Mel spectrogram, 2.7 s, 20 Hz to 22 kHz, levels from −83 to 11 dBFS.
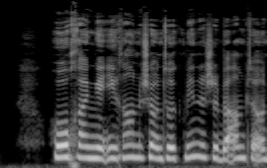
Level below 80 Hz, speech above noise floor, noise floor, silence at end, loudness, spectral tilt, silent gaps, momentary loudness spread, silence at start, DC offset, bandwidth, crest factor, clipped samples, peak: -46 dBFS; 35 dB; -51 dBFS; 0 s; -17 LUFS; -4 dB/octave; none; 6 LU; 0.55 s; under 0.1%; 17 kHz; 18 dB; under 0.1%; 0 dBFS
